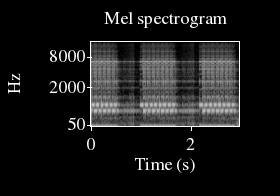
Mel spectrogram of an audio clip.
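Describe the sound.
A telephone rings in three loud bursts of bright, high warbling tone separated by short silent gaps, with no voices.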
